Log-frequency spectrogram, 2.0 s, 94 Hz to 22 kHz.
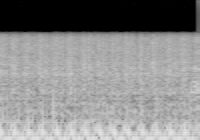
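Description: Subaru flat-four engine idling steadily at about 900 rpm, heard from inside the car, with the air conditioning running flat out and its fan blowing.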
